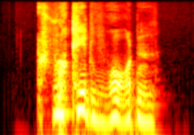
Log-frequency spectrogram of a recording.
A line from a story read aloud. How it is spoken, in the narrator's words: Locke muttered to himself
